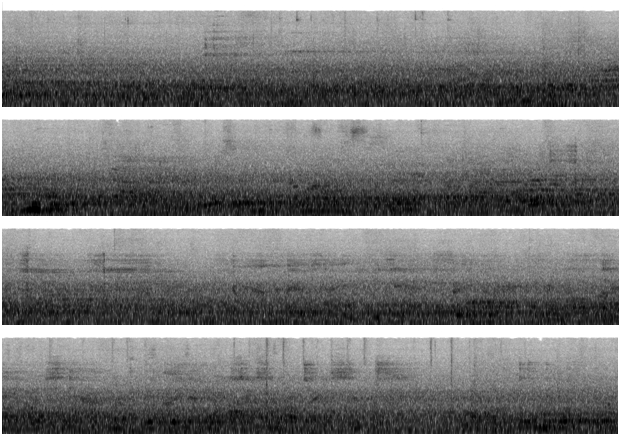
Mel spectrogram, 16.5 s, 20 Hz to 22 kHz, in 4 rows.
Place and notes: {"title": "mannheim main station, hall - mannheim main station, hall (2)", "description": "recorded june 29th, 2008.\npart 2 of recording.\nproject: \"hasenbrot - a private sound diary\"", "latitude": "49.48", "longitude": "8.47", "altitude": "97", "timezone": "GMT+1"}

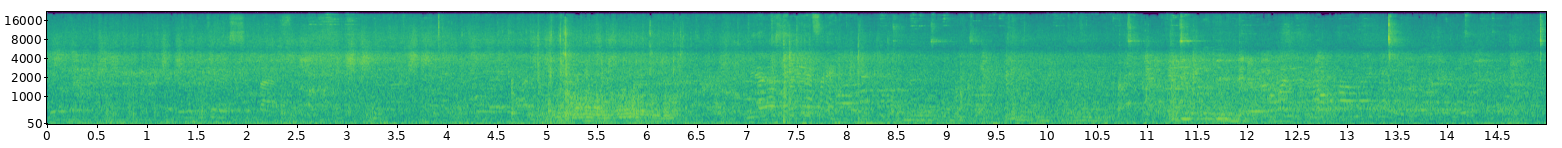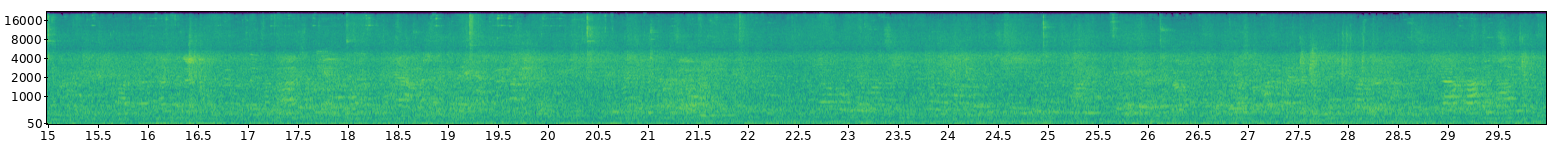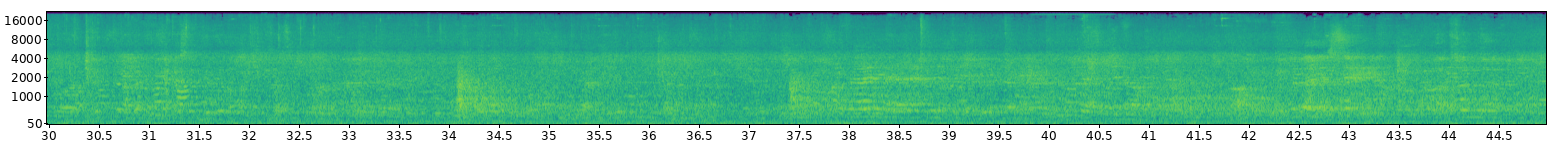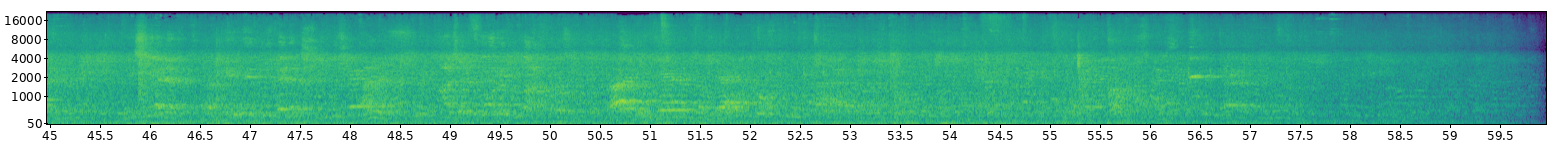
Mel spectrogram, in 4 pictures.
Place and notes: {"title": "Airport Marrakesch-Menara - security zone, elevator", "date": "2014-03-01 11:10:00", "description": "security zone, after the checks, elevator", "latitude": "31.60", "longitude": "-8.03", "timezone": "Africa/Casablanca"}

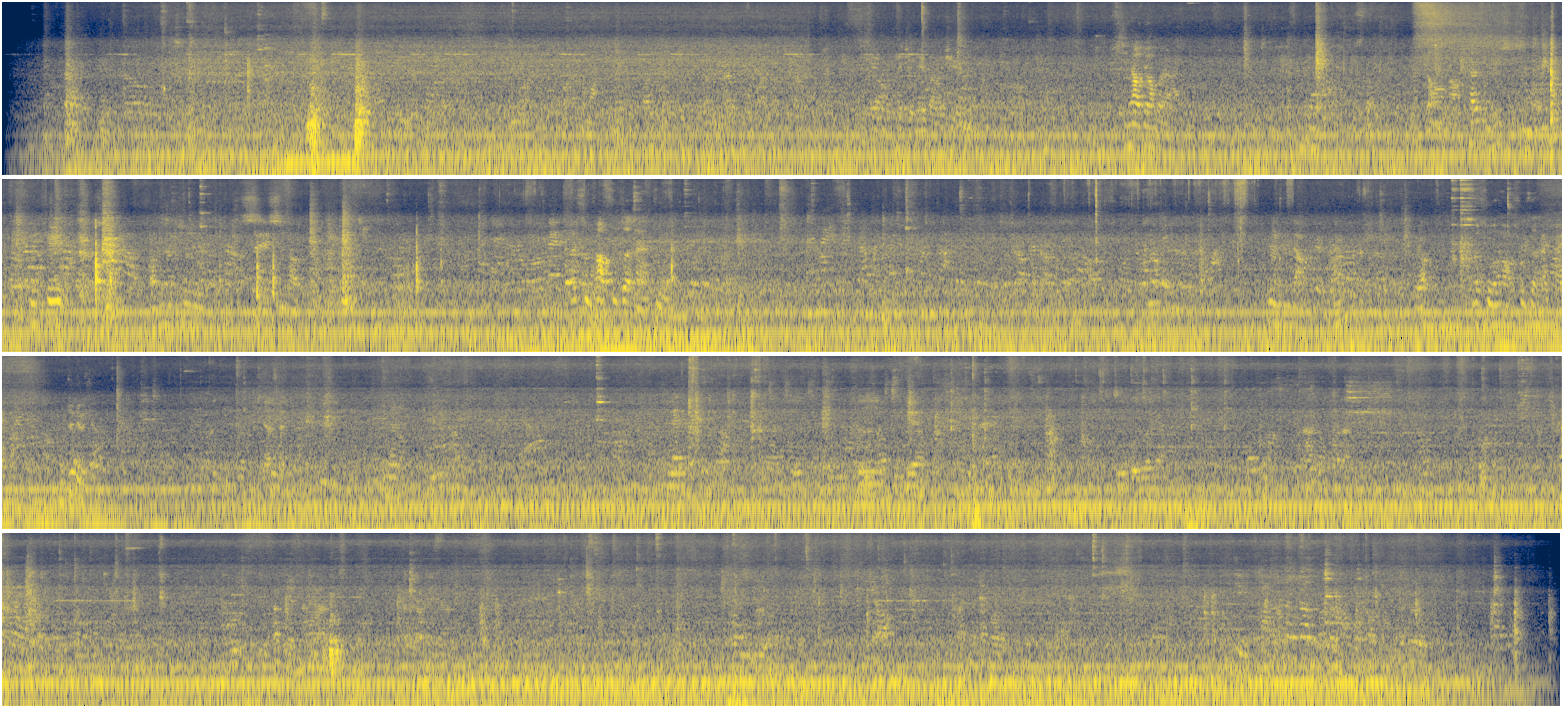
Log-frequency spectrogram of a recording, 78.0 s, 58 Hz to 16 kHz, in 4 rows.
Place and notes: {"title": "Zhongshan Rd., Taitung City - In the restaurant", "date": "2014-01-16 19:26:00", "description": "In the restaurant, Binaural recordings, Zoom H4n+ Soundman OKM II ( SoundMap2014016 -27)", "latitude": "22.75", "longitude": "121.15", "timezone": "Asia/Taipei"}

